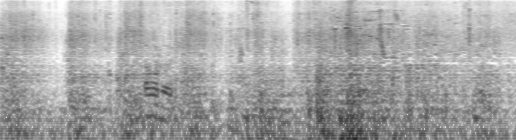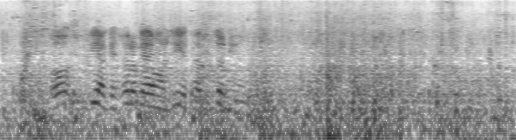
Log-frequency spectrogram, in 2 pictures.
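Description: A pickaxe strikes wood with sharp knocks.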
